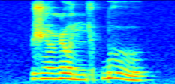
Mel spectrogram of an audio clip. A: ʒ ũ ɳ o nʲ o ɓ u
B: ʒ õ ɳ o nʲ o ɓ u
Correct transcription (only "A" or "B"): A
